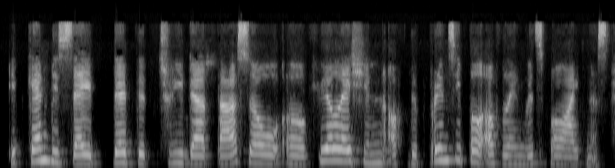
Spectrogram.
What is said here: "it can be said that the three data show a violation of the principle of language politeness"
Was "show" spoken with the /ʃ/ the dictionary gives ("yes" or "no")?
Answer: no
